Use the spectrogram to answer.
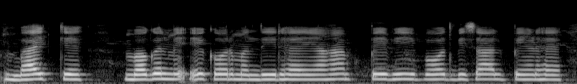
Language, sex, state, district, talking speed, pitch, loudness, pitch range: Hindi, female, Jharkhand, Palamu, 155 wpm, 235 Hz, -16 LUFS, 230-240 Hz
